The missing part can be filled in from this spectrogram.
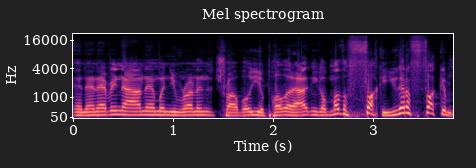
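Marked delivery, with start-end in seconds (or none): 2.6-3.8 street-tough New York accent, higher pitched. Showing how to use it when running into trouble, New York accent. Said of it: "learn a New York accent".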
